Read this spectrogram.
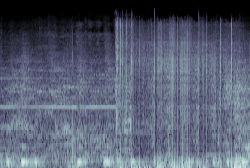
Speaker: It's supposed to sound like you're cooking eggs. Yeah, well, it's not. It sounds like you're frying bacon.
